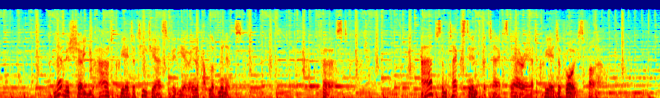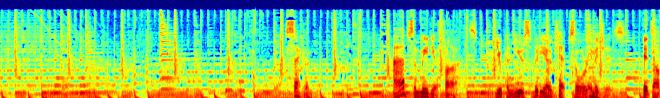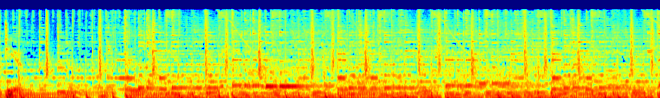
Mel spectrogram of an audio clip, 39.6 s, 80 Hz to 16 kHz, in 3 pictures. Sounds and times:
Music: 0.0s - 39.6s
Male speech, man speaking: 1.0s - 4.9s, 6.4s - 7.0s, 8.4s - 12.2s, 18.9s - 19.5s, 21.0s - 27.0s.

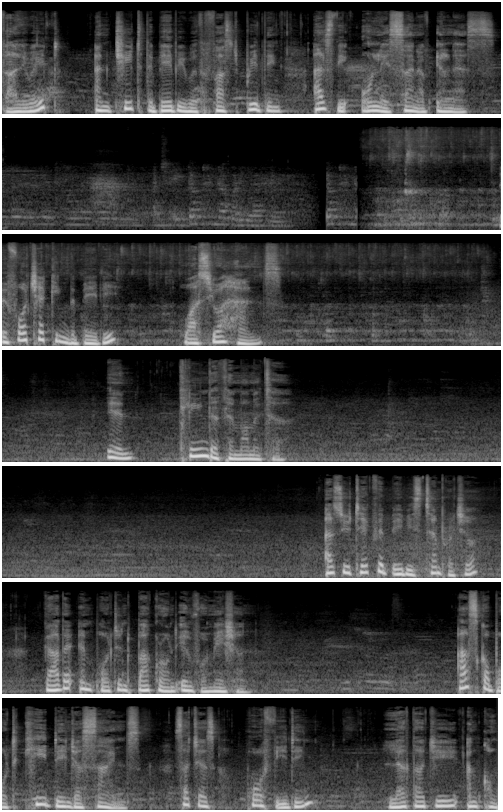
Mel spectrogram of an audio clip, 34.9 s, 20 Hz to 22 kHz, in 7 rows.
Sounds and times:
Speech: 0.0s - 8.6s, 10.0s - 11.2s, 11.8s - 12.8s, 16.0s - 18.0s, 23.2s - 24.8s, 25.4s - 27.5s, 28.3s - 34.9s.

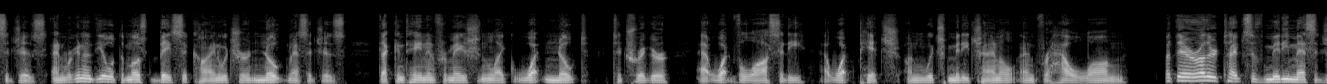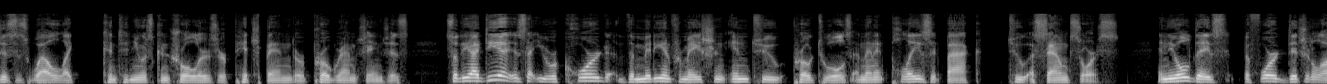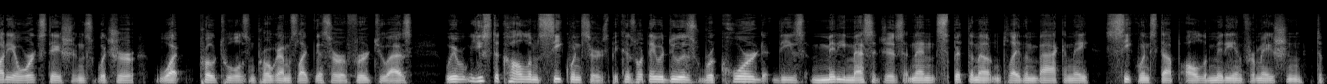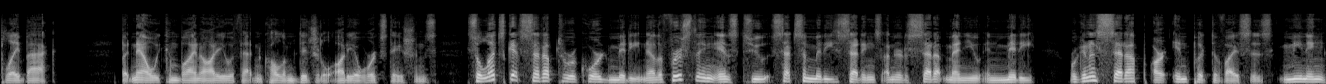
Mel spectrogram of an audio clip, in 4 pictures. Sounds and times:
Speech: 0.0s - 40.4s, 41.0s - 53.0s.

